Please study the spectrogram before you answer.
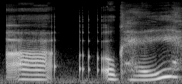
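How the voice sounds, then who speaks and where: High-voiced, flustered young woman. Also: wildly swooping pitch, very slow, a bit bright, full character voice. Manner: hesitant, stammering. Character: timid, flustered young woman, programmed and eager to please. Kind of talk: anime game voice acting. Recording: music behind the voice.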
